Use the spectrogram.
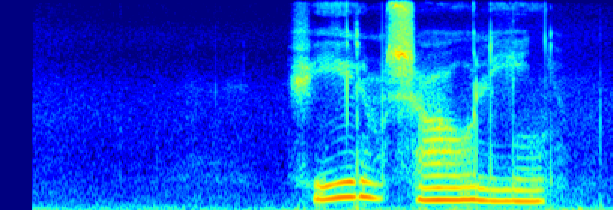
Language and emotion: Russian, sad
